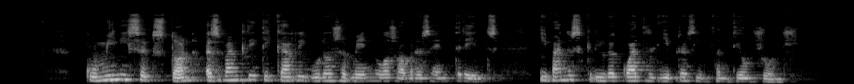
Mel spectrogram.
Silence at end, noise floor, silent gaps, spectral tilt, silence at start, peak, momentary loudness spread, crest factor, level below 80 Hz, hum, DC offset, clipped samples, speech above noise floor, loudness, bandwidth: 0.6 s; -71 dBFS; none; -5 dB/octave; 0.85 s; -4 dBFS; 10 LU; 22 dB; -78 dBFS; none; under 0.1%; under 0.1%; 47 dB; -25 LUFS; 11.5 kHz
